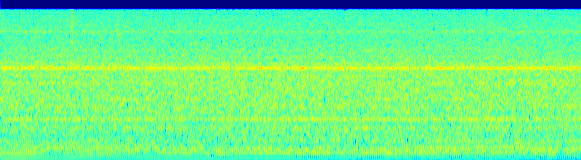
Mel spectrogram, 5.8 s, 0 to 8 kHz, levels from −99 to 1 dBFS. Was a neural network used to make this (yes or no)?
no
